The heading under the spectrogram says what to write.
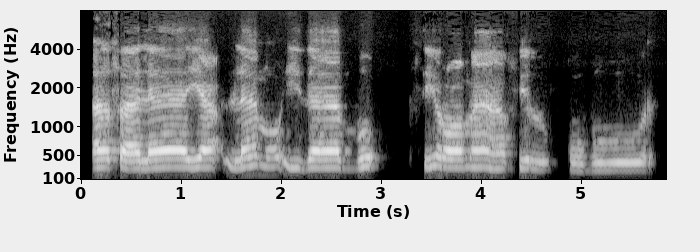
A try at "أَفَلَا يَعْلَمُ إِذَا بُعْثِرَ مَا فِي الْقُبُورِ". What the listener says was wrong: Ain ini kurang. Afala ya'lamu idza bu'thira ma fil qubur.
